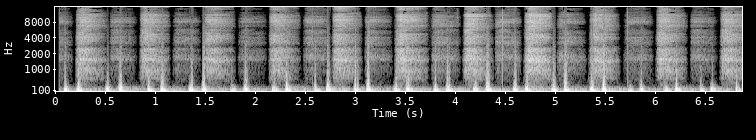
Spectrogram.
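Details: Artificially created, edited heartbeat simulating anxious palpitations that slow from 180 to 60 bpm: fast, steady low thumps with a breathy hiss over each beat; rapid heartbeat (tachycardia).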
